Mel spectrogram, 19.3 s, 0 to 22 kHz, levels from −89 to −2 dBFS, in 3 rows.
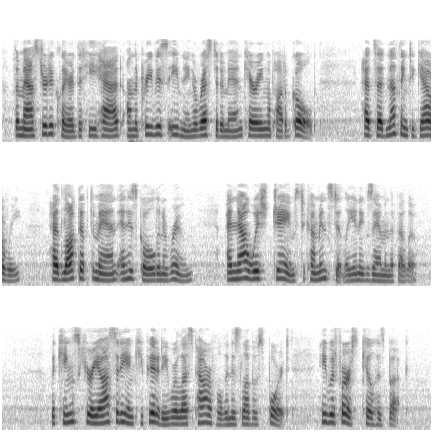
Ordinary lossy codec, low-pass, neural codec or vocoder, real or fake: MP3, 48 kbps; 7.2 kHz; none; real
